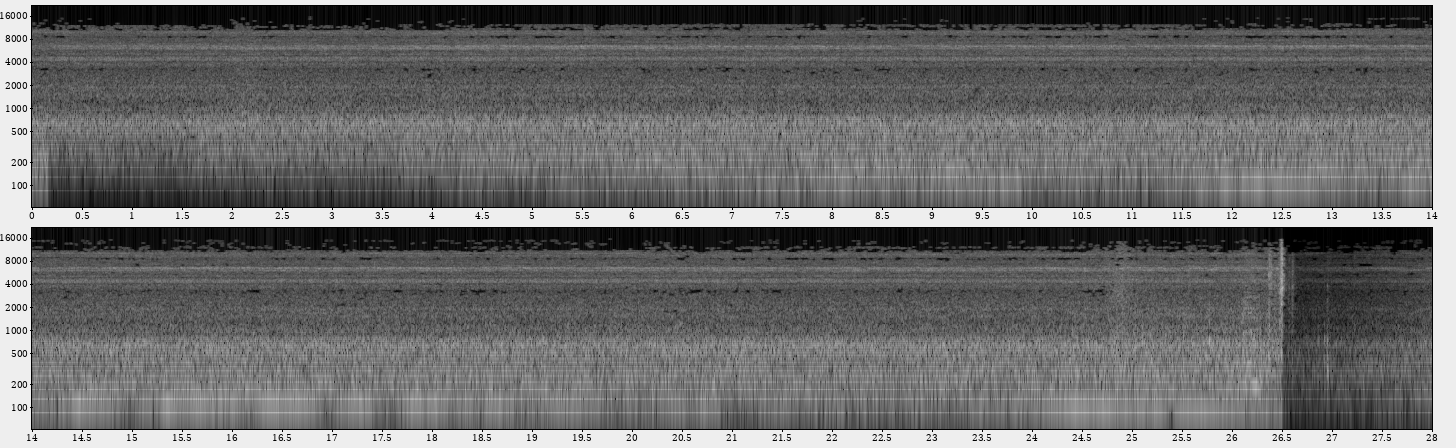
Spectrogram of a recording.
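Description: MSR WhisperLite International liquid-fuel stove burning steadily under a BRS far-infrared heater attachment, giving a continuous rushing burner noise. The noise cuts off suddenly near the end.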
